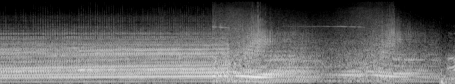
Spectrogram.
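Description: Borla Atak exhaust on a 2011-2014 Ford Mustang GT, the V8 revving loudly and close with a rising, aggressive roar that climbs twice before dropping back, alone without speech.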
